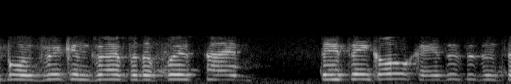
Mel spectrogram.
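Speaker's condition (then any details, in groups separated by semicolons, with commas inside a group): Brain injury; severe, drunk driving crash, quadriplegic; injured as teenager; speech difficulty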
